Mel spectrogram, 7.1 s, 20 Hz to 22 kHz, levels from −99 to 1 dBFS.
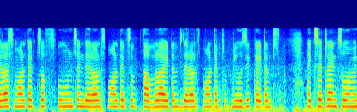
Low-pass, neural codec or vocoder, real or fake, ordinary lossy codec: none; none; real; none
